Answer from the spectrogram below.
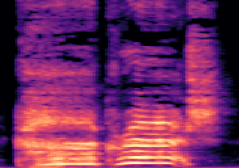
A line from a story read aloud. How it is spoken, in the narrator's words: roared Hagrid, jumping up so angrily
